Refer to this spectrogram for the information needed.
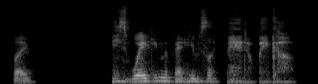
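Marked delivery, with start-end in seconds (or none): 2.2-2.9 soft, breathy whisper under the breath. Retelling how a game character woke the panda: imitating a whisper. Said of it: "whispering to".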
